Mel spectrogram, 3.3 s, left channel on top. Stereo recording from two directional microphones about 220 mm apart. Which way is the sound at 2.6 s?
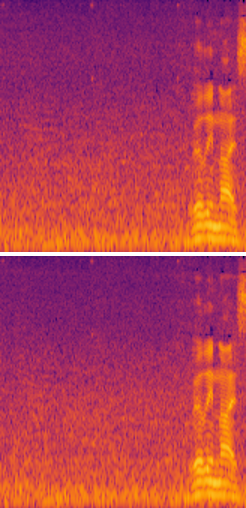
15° left (ahead or behind).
